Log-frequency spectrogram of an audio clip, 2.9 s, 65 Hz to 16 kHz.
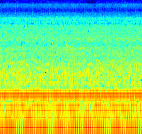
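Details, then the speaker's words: MiniVan at idle with coolant at 108 degrees: steady whooshing roar with a constant hum as the radiator fan kicks in; both fans work normally. "Les deux fonctionnent donc en fait c'est bon."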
